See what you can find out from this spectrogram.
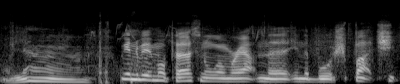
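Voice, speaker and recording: A man's voice: medium pitch, animated, brisk, fairly bright tone, muffled recording. A man with an Australian accent chatting casually to viewers as a travel vlogger, in an informal, rambling, slangy way. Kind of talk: casual chat to camera. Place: outdoors in rural bush campsite. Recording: noisy outdoor recording with birdsong. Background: birds and background noise.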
